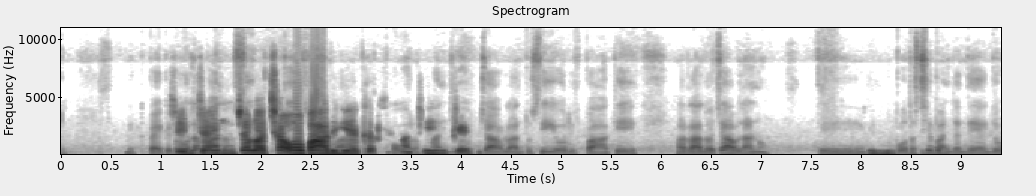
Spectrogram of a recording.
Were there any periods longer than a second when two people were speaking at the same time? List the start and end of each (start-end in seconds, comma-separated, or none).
1.1-4.0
